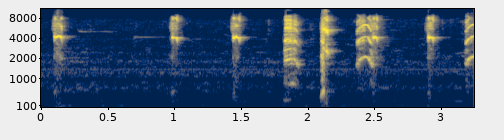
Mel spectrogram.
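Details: Peregrine falcon pair at Oudenaarde, Belgium, exchanging calls one morning on 7 March 2020: thin squeaky chips and a few louder harsh notes, widely spaced with short silences between.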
